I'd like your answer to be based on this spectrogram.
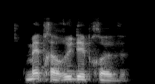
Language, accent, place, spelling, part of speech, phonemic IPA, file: French, France, Lyon, mettre à rude épreuve, verb, /mɛ.tʁ‿a ʁy.d‿e.pʁœv/, LL-Q150 (fra)-mettre à rude épreuve.wav
- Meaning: to test severely, to put through the mill, to put a great strain on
